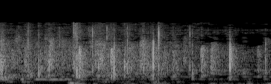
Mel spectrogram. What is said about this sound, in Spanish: Aplauso a nuestro Dios.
